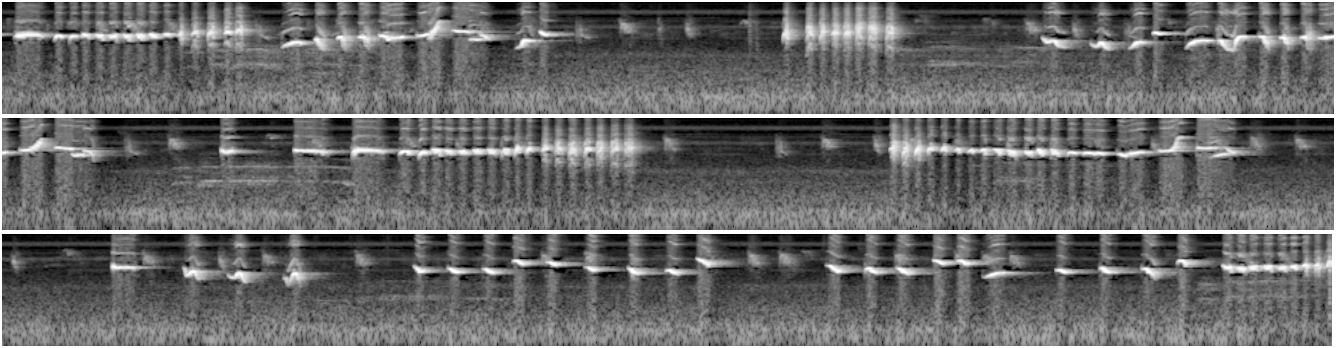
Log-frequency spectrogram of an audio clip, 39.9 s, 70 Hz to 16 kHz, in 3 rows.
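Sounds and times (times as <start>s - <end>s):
bird singing whistled phrases: 0.0s - 5.9s, 10.4s - 14.6s, 15.5s - 19.8s, 22.2s - 26.0s, 27.8s - 30.0s, 30.8s - 34.0s, 34.9s - 39.9s.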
